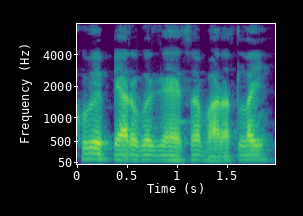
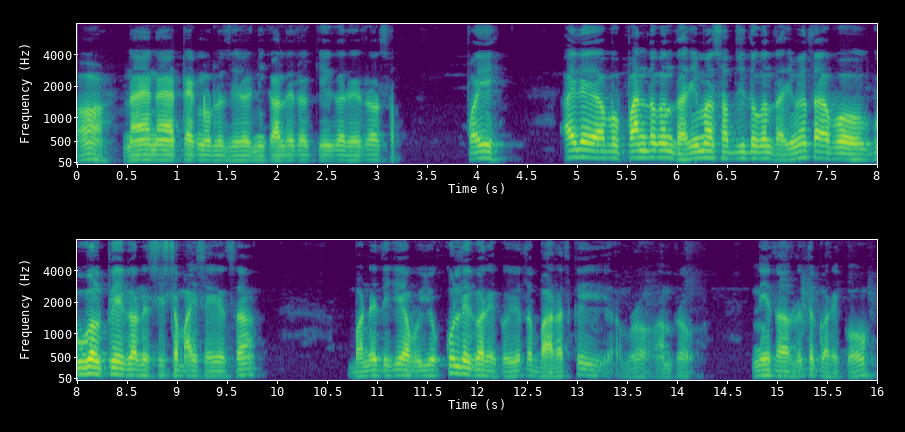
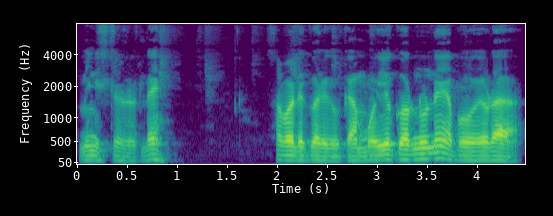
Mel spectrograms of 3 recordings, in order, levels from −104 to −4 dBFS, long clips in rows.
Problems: background conversations at intervals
